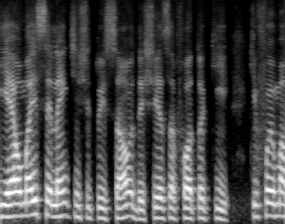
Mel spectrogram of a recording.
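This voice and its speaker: Recorded with a dry, close sound and no echo, a man speaks in a dark, mellow tone. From Brazil, Rio de Janeiro city. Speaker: engineering consultant and former student. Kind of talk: webinar presentation.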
